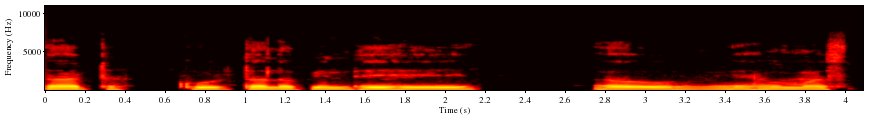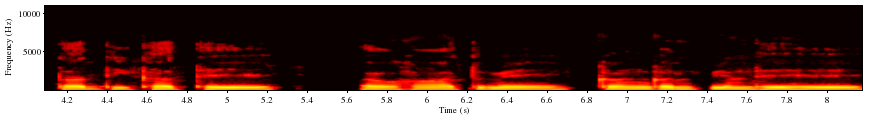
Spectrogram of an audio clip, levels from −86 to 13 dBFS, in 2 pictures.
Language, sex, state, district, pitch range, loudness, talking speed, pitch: Chhattisgarhi, male, Chhattisgarh, Jashpur, 125-135 Hz, -19 LUFS, 115 wpm, 130 Hz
